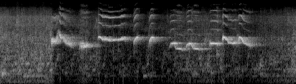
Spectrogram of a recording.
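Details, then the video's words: Orange-headed thrush singing loudly, played with water sounds to prompt silent thrushes to sing: a varied run of clear whistled phrases, some sliding downward, delivered in quick bursts after a brief quiet start. "ANIS MERAH GACOR DENGAN SUARA AIR, PANCINGAN ANIS MERAH MACET CEPAT BUNYI"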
